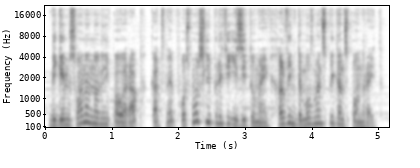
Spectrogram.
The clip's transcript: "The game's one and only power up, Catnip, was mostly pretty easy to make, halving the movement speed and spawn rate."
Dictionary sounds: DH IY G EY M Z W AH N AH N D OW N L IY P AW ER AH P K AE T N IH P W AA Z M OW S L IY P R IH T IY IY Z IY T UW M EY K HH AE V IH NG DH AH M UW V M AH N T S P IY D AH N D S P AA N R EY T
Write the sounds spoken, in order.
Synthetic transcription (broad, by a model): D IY G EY M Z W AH N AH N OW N L IY P AW ER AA P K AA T N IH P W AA S M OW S L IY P R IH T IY IY Z IY T UW M EY K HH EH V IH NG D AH M UW V M AH N T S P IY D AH N S P AA N R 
